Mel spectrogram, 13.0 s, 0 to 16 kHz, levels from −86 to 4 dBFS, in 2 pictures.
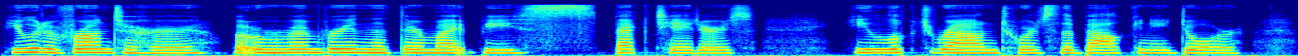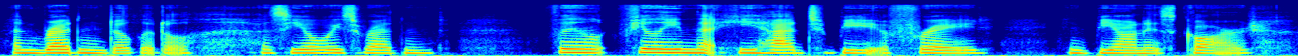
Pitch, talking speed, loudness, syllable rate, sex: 210 Hz, 185 wpm, -19 LUFS, 5.3 syllables/s, female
